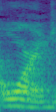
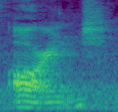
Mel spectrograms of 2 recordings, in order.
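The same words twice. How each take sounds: First: The first vowel is a plain O sound. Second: The first vowel sounds like an A. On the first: The speaker calls it wrong. "It's not orange apparently" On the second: The speaker calls it right. "like an A"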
